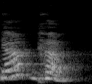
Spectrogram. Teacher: जो जीभ है ऊपर उठेगा, तालू को छूते हुए झटके से पीछे की ओर आती है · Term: उच्छित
